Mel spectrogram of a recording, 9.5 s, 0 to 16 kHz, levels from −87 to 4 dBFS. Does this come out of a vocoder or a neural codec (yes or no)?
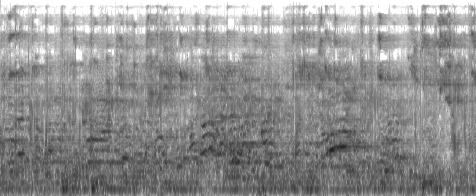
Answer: yes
